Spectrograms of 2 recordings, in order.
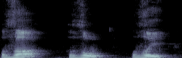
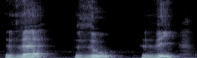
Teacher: la lettre dha, c'est comme le dhal, sauf que la langue à l'arrière, elle monte.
